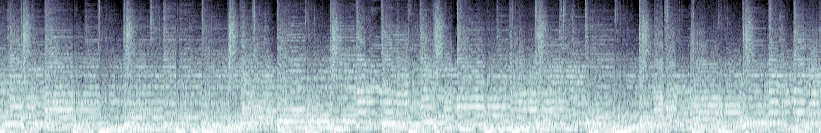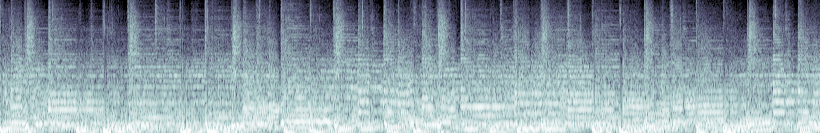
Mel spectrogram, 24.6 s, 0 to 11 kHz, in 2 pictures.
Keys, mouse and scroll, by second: 7.2 Up, 7.4 typing, 8.7-18.4 drag, 19.2 ctrl+g, 21.0 click, 23.8 Down, 24.3 typing.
